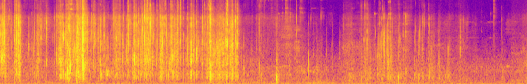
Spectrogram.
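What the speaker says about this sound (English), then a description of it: "Let me just put the packet of tissue in a different spot." A packet of tissues is shifted around inside a Chanel-style mini flap handbag, giving close crinkling and rustling for about five seconds before the sound drops to faint handling noises.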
